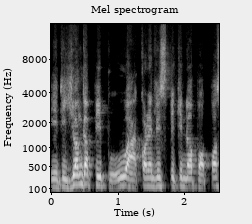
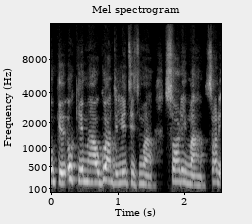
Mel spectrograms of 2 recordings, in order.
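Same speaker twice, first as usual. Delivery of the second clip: put-on, high, frantic, panicky pleading tone; 7 semitones higher than usual. Imagining how the woman was expected to respond: mock panicked apology. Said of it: "she was supposed to panic and say".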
